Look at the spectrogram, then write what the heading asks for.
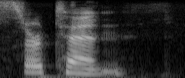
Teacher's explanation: this AI is not an A sound. So it's what we call a schwa in linguistics. It's certain, an sound.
